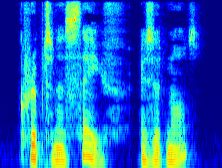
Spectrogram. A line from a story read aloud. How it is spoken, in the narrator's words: began calmly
